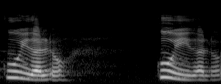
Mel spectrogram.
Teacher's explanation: lleva tilde por ser esdrújula. La mayor fuerza de voz está en cuy.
